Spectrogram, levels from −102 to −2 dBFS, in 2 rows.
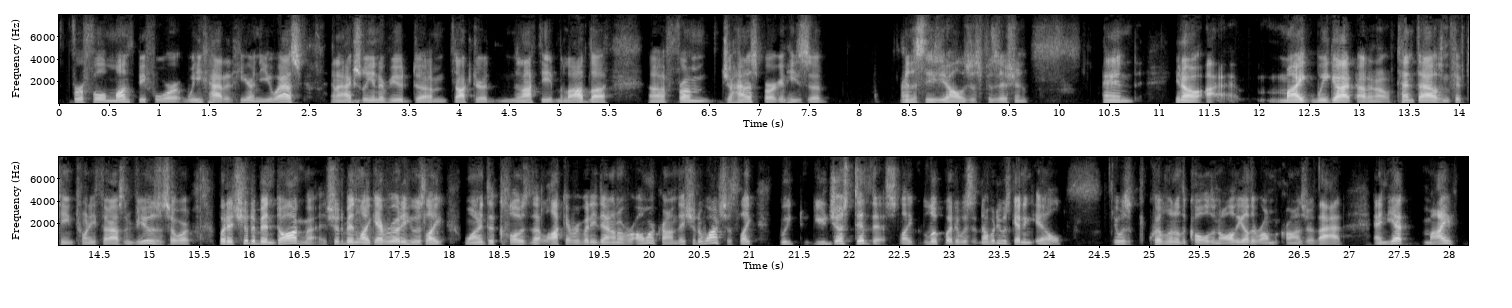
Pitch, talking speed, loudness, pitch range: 135 Hz, 225 wpm, -27 LUFS, 120-155 Hz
